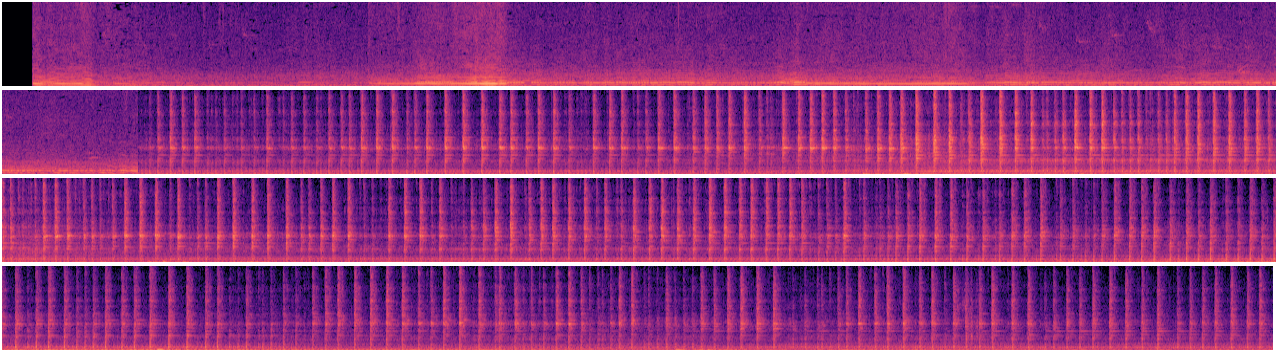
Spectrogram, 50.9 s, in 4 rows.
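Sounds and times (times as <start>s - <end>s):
two-stroke engine idling: 5.2s - 50.9s.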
